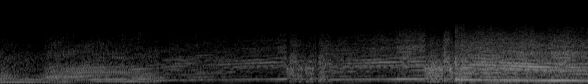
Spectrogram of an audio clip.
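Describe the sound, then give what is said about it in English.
A Formula Ford race car's engine drones loudly and shifts pitch as it revs through gears and sweeps past, with bursts of roaring noise and no talking. “What was that? Formula Ford.”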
